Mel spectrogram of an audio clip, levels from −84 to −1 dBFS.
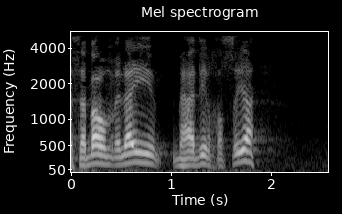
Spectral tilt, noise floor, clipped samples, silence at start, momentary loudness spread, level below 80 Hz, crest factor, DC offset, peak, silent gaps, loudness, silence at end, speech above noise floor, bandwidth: -9 dB/octave; -70 dBFS; under 0.1%; 0 s; 10 LU; -66 dBFS; 18 dB; under 0.1%; -10 dBFS; none; -28 LUFS; 0.75 s; 42 dB; 5.2 kHz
